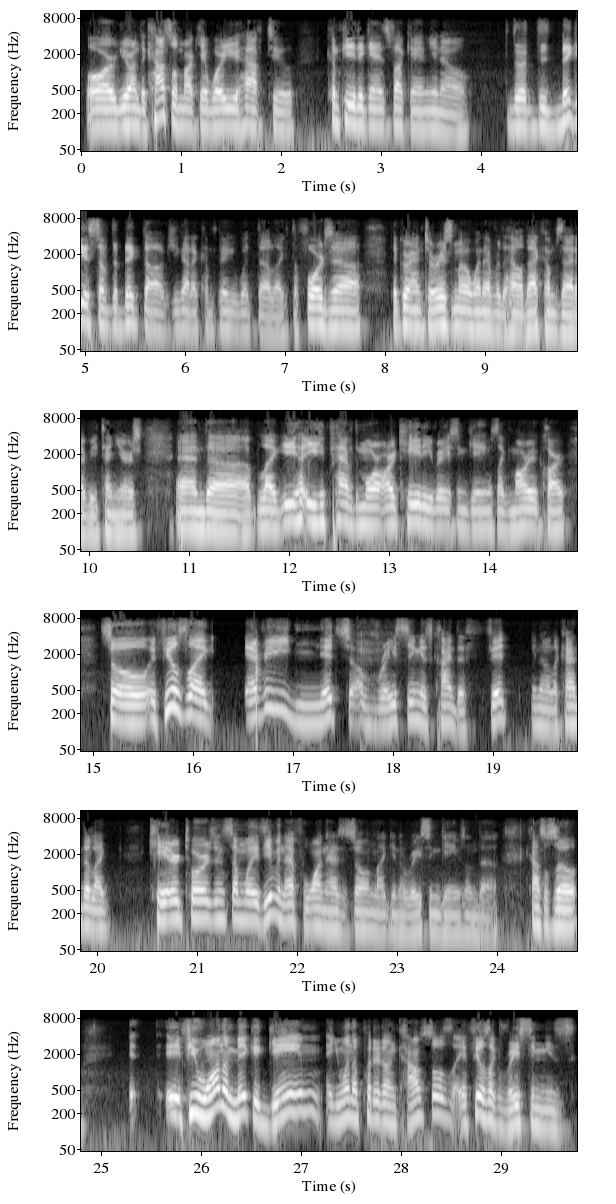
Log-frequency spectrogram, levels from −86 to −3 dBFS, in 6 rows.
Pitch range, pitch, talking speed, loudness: 110-145 Hz, 125 Hz, 230 wpm, -17 LUFS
